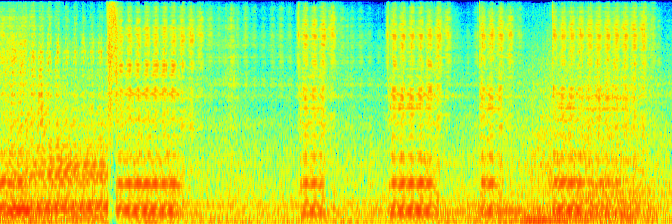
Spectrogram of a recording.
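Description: A rotary air-conditioner compressor running on a bench test. It makes a steady motor hum with air hissing from its open pipe stubs, and the sound drops away and comes back several times in the second half.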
